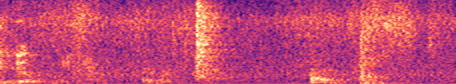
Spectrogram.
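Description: Classroom room sound: faint background talk over a steady low hum, with a few short knocks and clicks from things handled on a desk, near the start, about a second in and near the end.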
